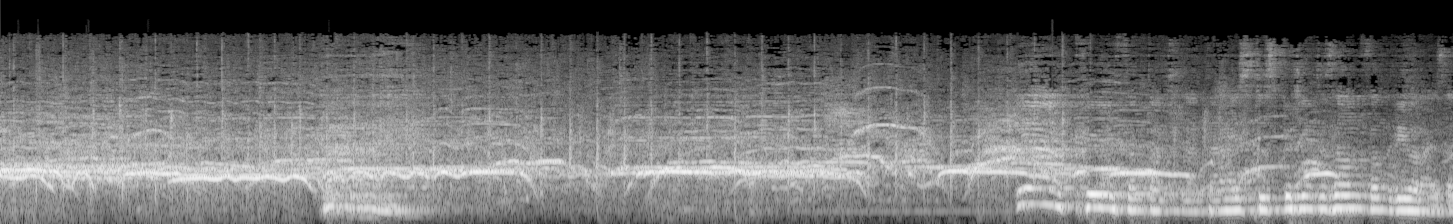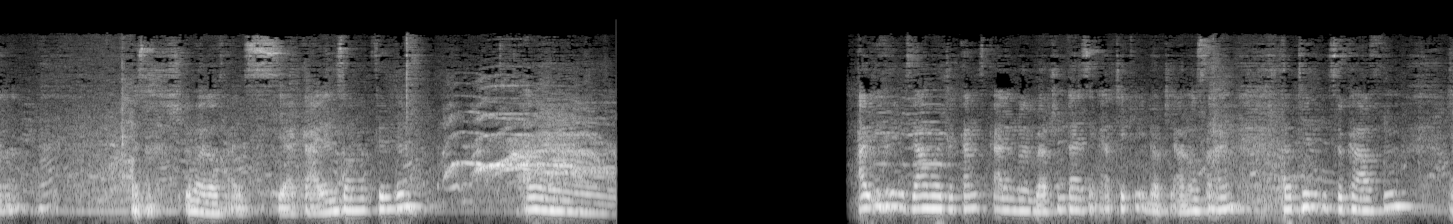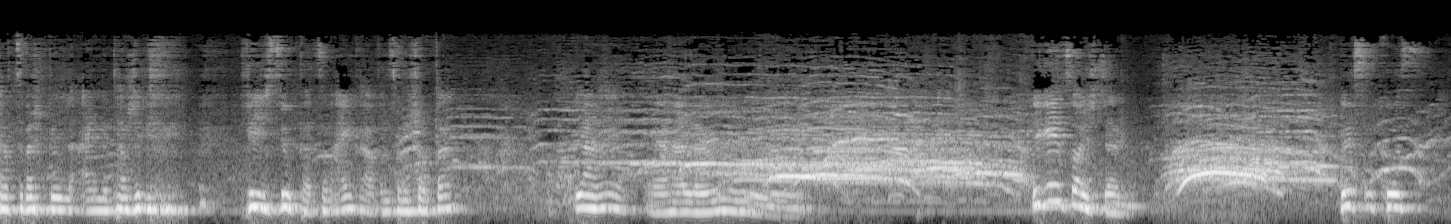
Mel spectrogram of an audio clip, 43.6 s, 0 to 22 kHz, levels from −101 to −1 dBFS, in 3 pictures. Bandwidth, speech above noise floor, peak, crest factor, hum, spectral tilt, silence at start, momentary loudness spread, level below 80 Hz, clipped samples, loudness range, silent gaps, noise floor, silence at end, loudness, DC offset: 12.5 kHz; over 75 dB; 0 dBFS; 14 dB; none; -6 dB/octave; 0 s; 11 LU; -56 dBFS; under 0.1%; 7 LU; 20.70-22.98 s; under -90 dBFS; 0 s; -14 LUFS; under 0.1%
